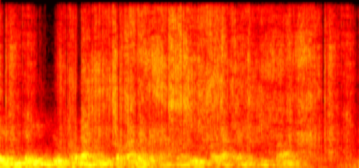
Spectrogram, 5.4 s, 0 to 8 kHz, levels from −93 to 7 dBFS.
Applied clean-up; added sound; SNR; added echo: none; Tearing; 8 dB; reverberation time 0.9 s.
